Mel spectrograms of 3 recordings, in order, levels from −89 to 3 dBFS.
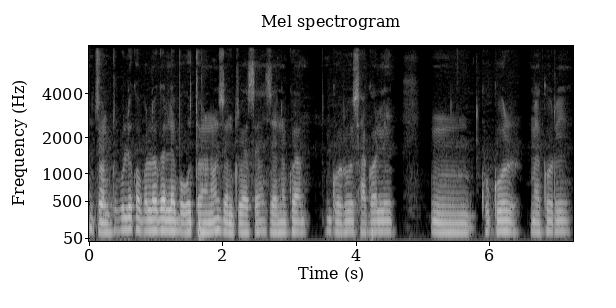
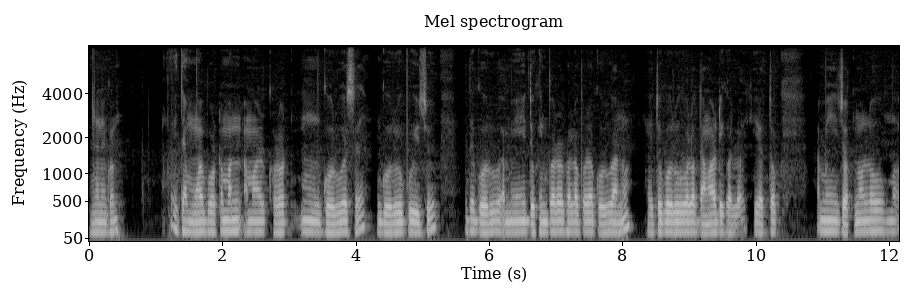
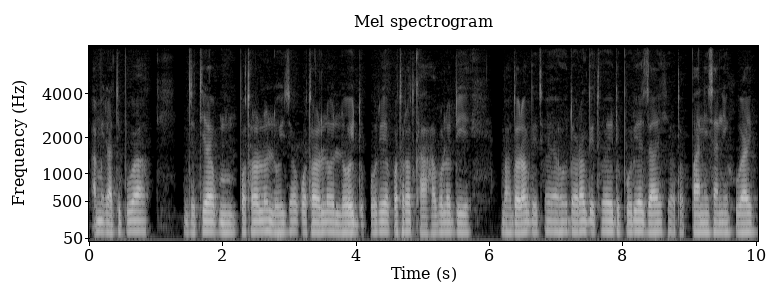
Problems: none marked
